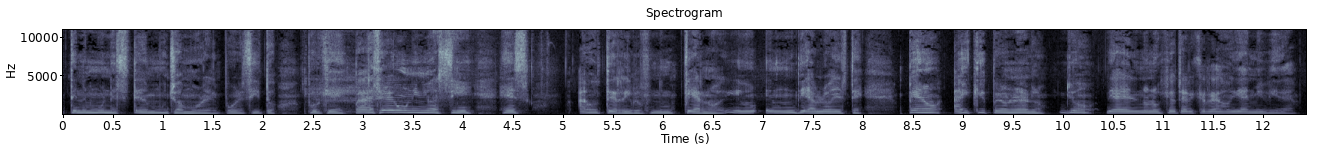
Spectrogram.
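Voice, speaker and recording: A woman, speaking slowly and deliberately as an interview guest telling her personal story. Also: medium pitch, mellow. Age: 40s. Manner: slow, deliberate, earnest speech after recovering her voice.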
